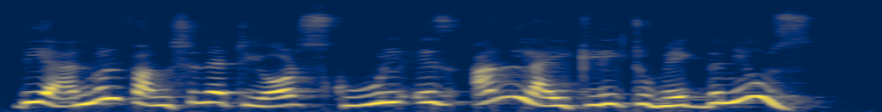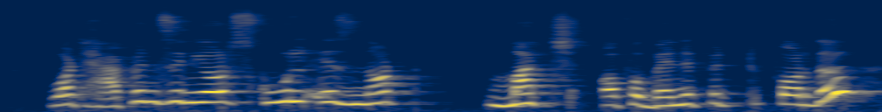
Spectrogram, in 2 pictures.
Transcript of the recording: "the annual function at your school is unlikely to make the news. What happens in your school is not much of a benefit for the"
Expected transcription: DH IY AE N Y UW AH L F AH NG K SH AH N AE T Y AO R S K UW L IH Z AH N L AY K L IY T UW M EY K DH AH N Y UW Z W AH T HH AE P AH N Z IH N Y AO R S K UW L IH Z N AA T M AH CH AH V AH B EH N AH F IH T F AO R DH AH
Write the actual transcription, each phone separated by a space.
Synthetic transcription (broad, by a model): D IY AE N Y UW AH L F AH NG K SH AH N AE T Y AO R S K UW L IH Z AH N L AY K L IY T UW M EY K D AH N Y UW Z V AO T HH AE P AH N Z IH N Y AO R S K UW L IH Z N AA T M AH CH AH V AH B EH N AH F IH T F AO R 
